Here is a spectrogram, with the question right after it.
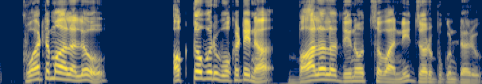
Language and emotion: Telugu, neutral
